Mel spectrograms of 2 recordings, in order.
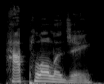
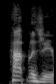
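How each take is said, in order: First: The word is said in full, every syllable. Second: The word is shortened, one syllable dropped. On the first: "it's a brilliant name" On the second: "if you're mumbling a little bit"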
